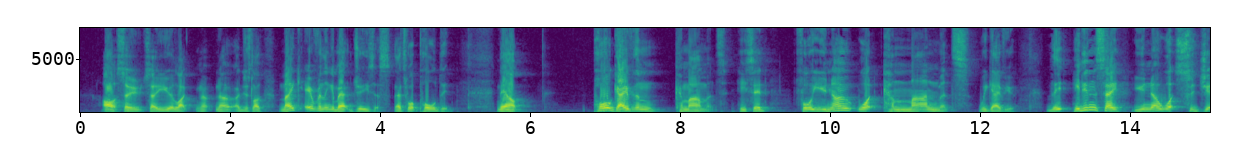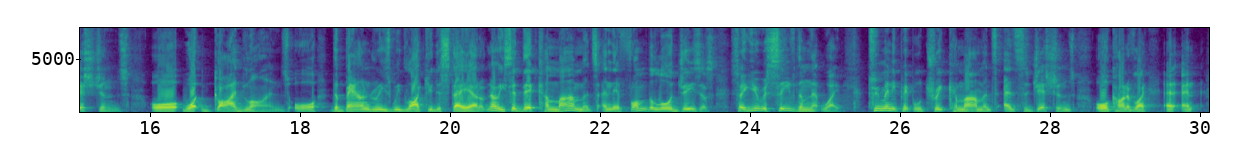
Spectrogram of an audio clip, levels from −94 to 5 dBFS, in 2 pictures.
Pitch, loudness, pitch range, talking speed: 135 Hz, -14 LUFS, 115-155 Hz, 165 wpm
